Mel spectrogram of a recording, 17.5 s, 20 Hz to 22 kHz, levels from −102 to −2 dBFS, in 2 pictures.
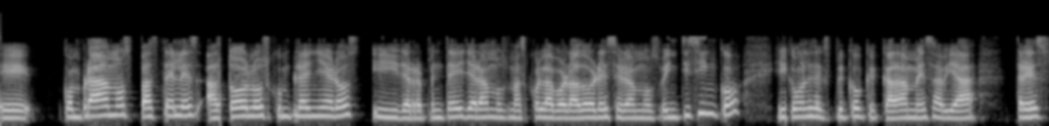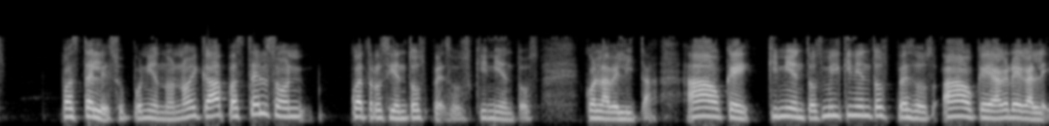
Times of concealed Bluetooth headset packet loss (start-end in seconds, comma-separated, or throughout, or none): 1.80-1.83, 4.09, 6.51-6.54, 9.47, 12.82-12.85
